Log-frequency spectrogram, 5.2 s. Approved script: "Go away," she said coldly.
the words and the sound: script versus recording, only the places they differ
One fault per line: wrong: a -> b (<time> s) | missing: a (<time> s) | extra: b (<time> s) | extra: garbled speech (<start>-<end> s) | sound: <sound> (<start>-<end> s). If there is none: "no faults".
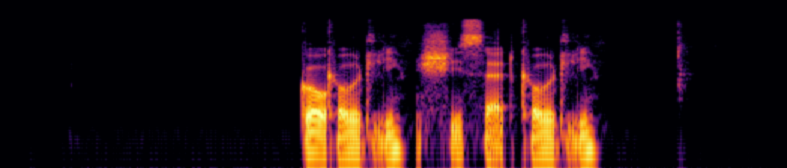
wrong: away -> coldly (2.2 s)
